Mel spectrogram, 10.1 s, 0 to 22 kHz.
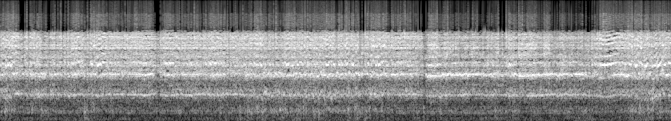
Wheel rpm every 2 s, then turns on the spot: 240, 240, 240, 230, 230.
none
